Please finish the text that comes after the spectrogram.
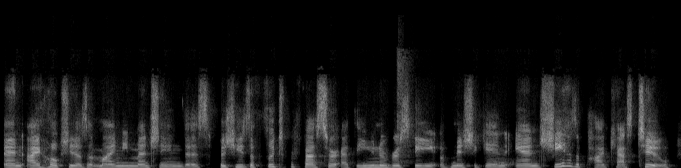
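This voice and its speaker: A woman's voice: mid-range voice, a little fast. A woman in her thirties hosting a podcast, chatting casually and exclaiming often with laughs. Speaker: podcast host. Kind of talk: casual interview chat.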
